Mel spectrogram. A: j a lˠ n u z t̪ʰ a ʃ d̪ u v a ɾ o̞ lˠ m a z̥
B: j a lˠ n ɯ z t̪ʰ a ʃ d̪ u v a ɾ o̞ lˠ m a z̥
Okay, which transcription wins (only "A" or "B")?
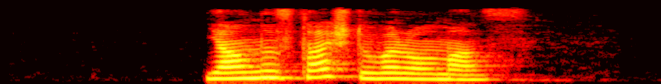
B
